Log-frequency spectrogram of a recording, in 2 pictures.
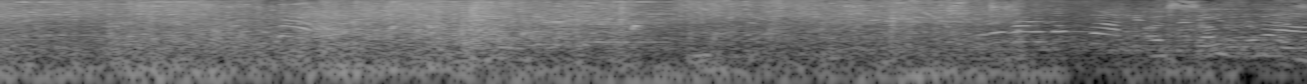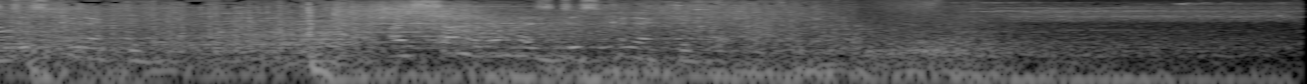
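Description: Video game spell effects and hits clash in a battle.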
